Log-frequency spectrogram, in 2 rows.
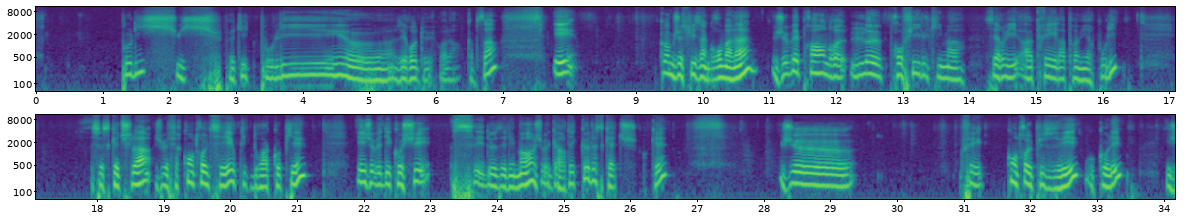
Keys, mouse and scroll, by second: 0.0-0.1 typing, 2.8-6.2 typing, 12.1 click, 20.9 ctrl+c, 22.4 click, 23.8 click, 26.7 click, 29.2 click, 32.4 ctrl+v.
